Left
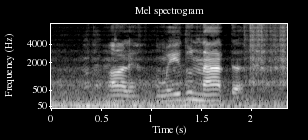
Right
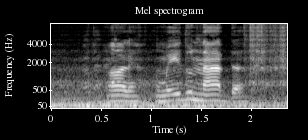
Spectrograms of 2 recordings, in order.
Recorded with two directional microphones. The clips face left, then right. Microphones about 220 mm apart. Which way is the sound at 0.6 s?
45° right (ahead or behind).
